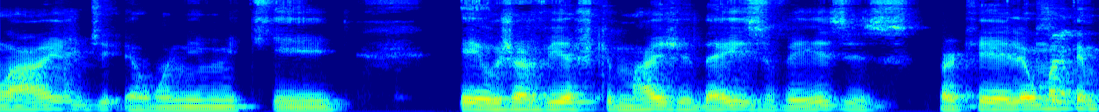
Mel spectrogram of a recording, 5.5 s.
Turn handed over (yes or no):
no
